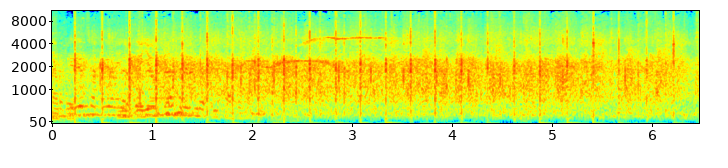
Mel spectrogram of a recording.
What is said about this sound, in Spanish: Ahorita que vamos a darle un aplauso a los de TV, eh, una mano.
